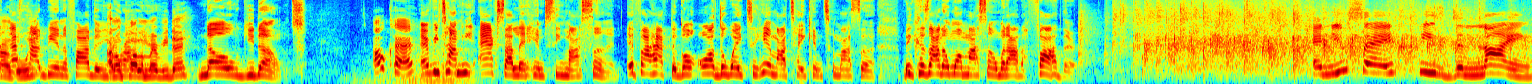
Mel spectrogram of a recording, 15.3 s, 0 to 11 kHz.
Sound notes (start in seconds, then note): 10.7 audience clapping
